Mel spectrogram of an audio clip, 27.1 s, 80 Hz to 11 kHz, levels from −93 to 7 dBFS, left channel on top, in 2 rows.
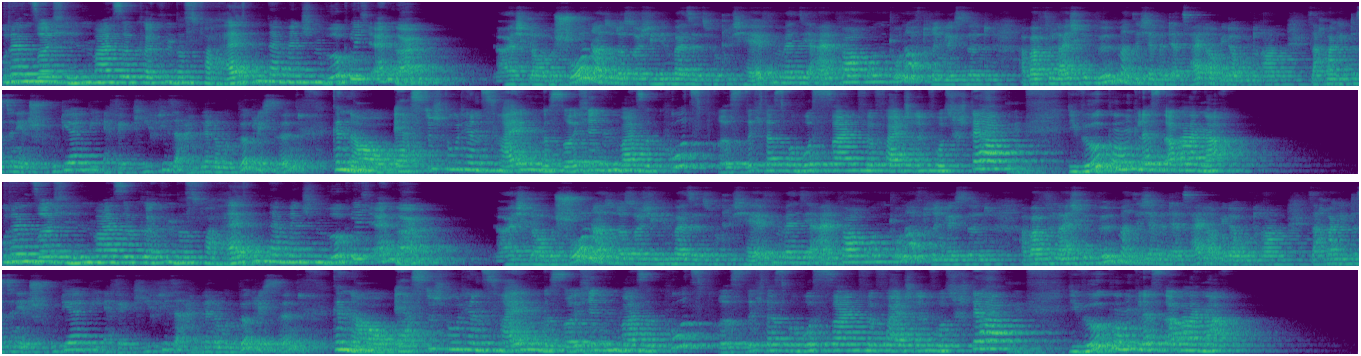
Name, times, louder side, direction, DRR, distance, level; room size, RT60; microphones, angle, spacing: voice 1, 0.0-4.2 16.9-25.8, equal, 50° left, -1 dB, 0.8 m, -27 dB
voice 2, 4.9-16.5, left 1 dB, 15° left, -4 dB, 0.4 m, -31 dB
4.1 x 2.4 x 3.5 m, 1.2 s
head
